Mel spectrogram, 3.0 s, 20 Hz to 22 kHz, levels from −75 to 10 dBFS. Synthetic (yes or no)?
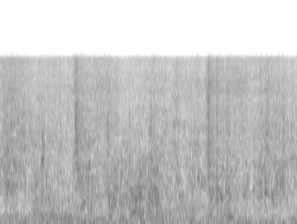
yes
